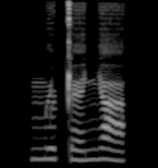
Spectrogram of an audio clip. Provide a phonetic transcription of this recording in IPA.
m ʏ ʈ ɛ ɲ a

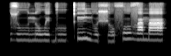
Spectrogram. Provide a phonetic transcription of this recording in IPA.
z uː˨ n o˨ w e˨ ɡ uː˨ kʼ ĩ˦ ɲ o˨ ʃ o˨˦ f o˦ v a˦ m a˦

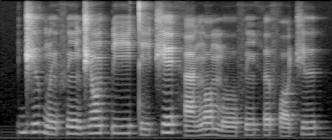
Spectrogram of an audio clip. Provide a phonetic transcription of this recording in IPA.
d͡ʒ ɨ˦ ɡʷ ĩ˨ f ĩ˧ d͡ʒ ɔ̃˦ k͡p iː˦ t i˨ t͡ʃ e˦ h a˨ ŋ ɔ˧ m oː˨ f ĩ˧ h ə˧ f ɔ˨ t͡ʃ ɨ˦

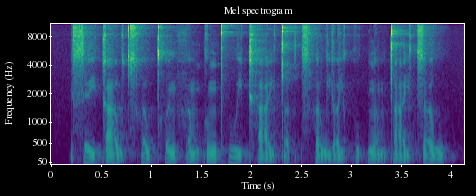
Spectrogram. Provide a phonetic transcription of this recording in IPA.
s e˨˧ j k aː˨˩ w t͡sʰ ɐ˨ w kʰ ɵ˨ n h ɐ˨˧ m k ʊ˥ ŋ pʰ uː˧ j kʰ aː˨˩ j t̪ ɐ˨˥ k̚ t͡sʰ ɐ˨˩ w j ɐ˨˧ j kʷ ɐ˥ k̚ ŋ ɐ˨˩ m t̪ aː˨ j t͡s ɐ˥ w

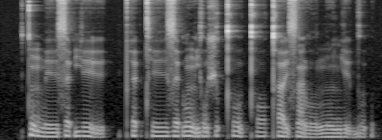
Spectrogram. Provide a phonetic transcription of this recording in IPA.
t ũ˦˨ m e˨ ɪ̯ s ɛ˦ ʔ j ḛ˦˨ ɪ̯ | pʰ ɛ˦ ʔ tʰ e˦ ɪ̯ z ɛ˦ ʔ l ũ˦˨ j o̰˦˨ ʃ ʊ˦ ʔ kʰ o̰˦˨ ʊ̯ kʰ ɔ˦ kʰ a̰˦˨ ɪ̯ sʰ ã˦˨ l o˨ n ũ˦ ɲ ḛ˦˨ ɪ̯ b ʊ˦ ʔ

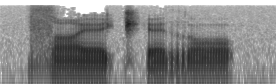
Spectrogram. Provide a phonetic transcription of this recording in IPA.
zˤ ɛː t͡ʃʼ ɛ r ɔ

